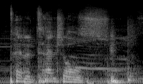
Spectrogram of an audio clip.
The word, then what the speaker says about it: Penitentials: The Penitentials.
